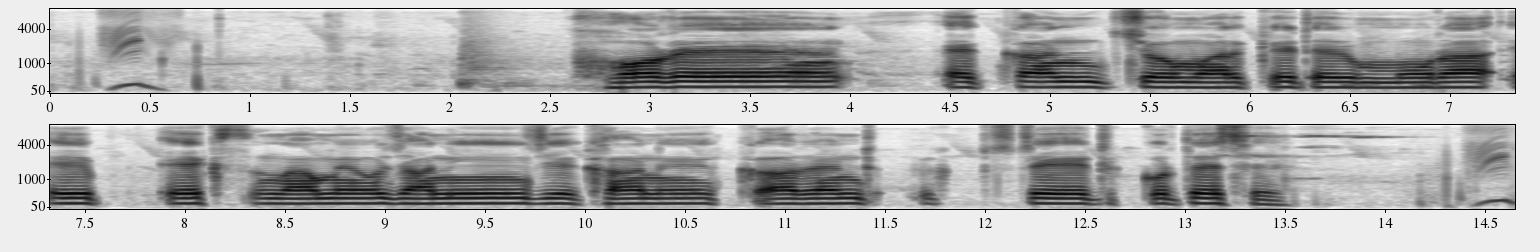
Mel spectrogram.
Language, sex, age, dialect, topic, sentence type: Bengali, male, 60-100, Western, banking, statement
